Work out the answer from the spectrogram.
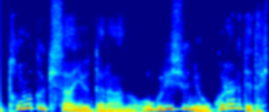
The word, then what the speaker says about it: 朝時: で北条という朝に時と書いて朝時ですかねその時って読むんですけどもこの人の子供に当たる人がいるんですねそれが 3 つときって言うんですよこのトモトキさん言うたらあの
